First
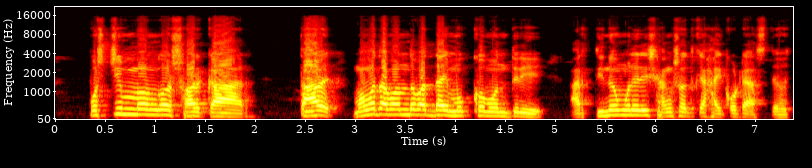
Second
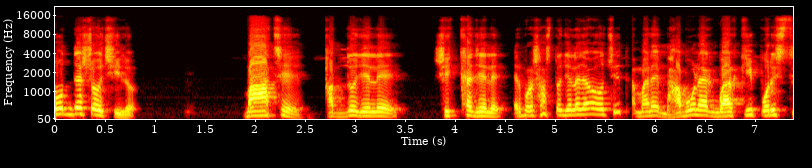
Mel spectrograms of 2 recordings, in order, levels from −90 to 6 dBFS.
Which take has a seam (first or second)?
second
